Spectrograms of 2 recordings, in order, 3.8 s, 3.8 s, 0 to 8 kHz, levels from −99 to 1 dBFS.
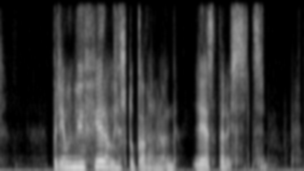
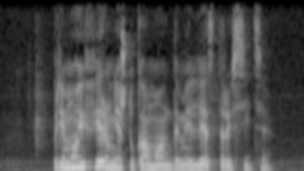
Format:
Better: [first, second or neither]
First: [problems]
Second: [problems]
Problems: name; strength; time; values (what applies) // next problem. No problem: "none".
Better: second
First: noise reduction (neural diffusion model UNIVERSE++)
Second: none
